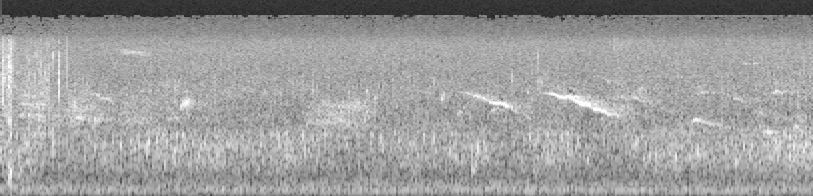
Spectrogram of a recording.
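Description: Outdoor water-side ambience: a steady background hiss, a sharp plop right at the start, and a few short, falling bird chirps in the middle.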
